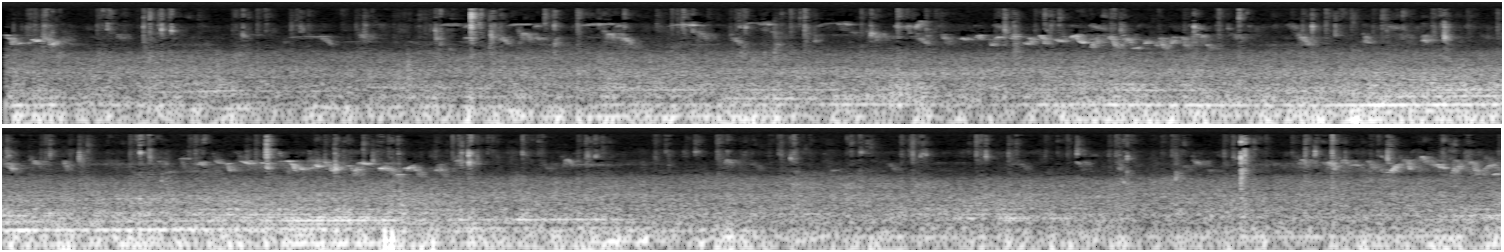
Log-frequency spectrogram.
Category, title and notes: Sound effects > Natural elements and explosions
A suburban atmosphere after the rain with CU of drips from roof to dirt.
